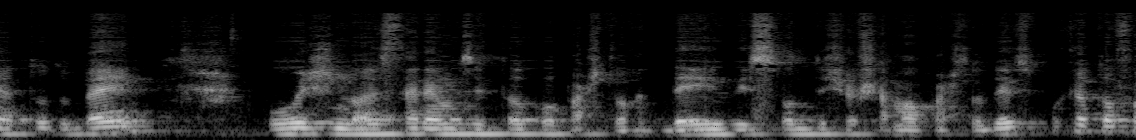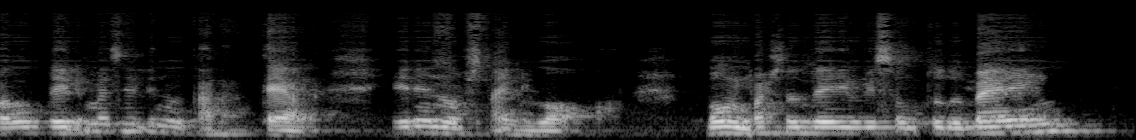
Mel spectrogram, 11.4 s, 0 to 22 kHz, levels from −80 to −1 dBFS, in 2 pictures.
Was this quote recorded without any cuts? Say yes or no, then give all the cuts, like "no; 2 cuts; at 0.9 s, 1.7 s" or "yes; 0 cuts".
no; 1 cut; at 9.4 s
